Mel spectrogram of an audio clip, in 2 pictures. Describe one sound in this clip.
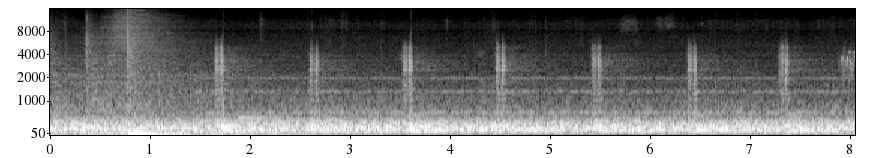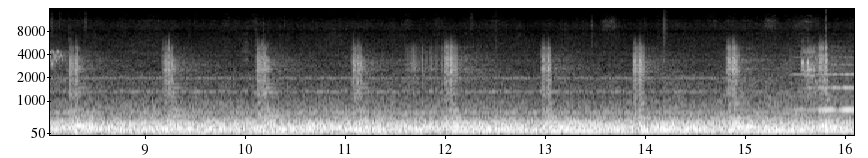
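A jet engine roars steadily in a loud drone.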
